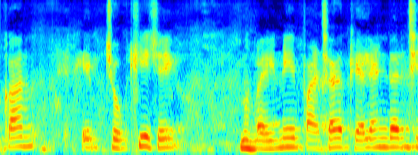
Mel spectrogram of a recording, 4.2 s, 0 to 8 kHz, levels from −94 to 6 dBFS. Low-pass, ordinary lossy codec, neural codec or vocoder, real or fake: none; none; codec, 16 kHz, 1 kbps, FreqCodec, larger model; fake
